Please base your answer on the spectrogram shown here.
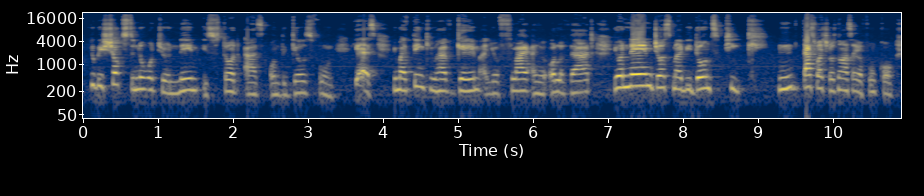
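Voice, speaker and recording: A woman with a Nigerian accent hosts a casual, playful vlog in a hoarse, swallowed voice that sounds partly lost. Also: mid-range voice. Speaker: vlog host. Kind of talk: casual chatty vlog monologue.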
